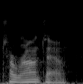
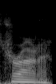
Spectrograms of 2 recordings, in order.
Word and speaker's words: Toronto: not from here and they go Toronto like yeah dude that's not how you say it no it's Toronto Toronto right it's like when people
